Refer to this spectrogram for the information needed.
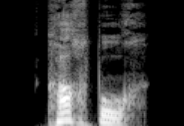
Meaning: cookbook
- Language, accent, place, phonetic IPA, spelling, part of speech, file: German, Germany, Berlin, [ˈkɔxˌbuːx], Kochbuch, noun, De-Kochbuch.ogg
